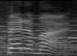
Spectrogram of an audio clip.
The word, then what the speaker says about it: Fedema: Fedema is the official pronunciation.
